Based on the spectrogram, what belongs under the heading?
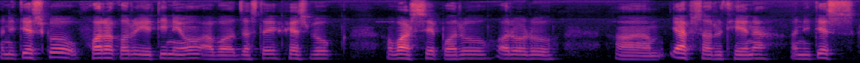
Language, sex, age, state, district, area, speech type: Nepali, male, 30-45, West Bengal, Kalimpong, rural, spontaneous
